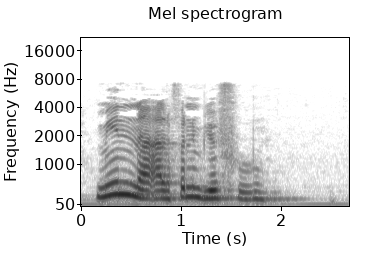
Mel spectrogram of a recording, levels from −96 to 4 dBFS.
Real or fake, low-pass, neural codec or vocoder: real; 7.2 kHz; none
